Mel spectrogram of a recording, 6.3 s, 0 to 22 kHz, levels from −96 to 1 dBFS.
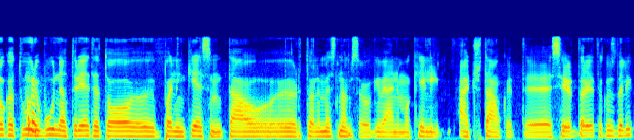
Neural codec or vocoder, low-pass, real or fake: none; 7.2 kHz; real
